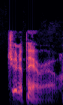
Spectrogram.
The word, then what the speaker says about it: Junipero: Junipero.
